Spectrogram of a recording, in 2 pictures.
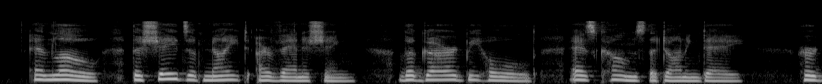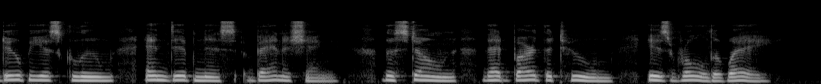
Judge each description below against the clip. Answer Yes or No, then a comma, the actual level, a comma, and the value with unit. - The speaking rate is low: Yes, slow, 115 wpm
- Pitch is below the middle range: No, medium, 185 Hz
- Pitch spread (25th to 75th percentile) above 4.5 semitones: No, average, 3.0 semitones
